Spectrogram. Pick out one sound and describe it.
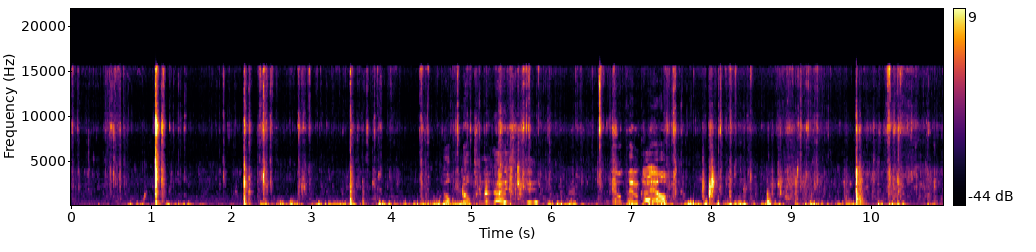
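Footsteps thump on the wooden boat deck.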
